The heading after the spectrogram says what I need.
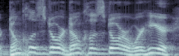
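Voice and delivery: high, urgent yell at the closing door; retold yell at the gate. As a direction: call out desperately to stop the gate agent. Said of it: "I'm yelling as she's closing the door".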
